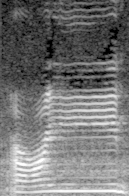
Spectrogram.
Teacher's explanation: عین کو حلق سے نکالتے ہیں، حلق کے نچلے حصے سے پڑھا جاتا ہے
